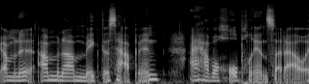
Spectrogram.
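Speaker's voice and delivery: ordinary delivery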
